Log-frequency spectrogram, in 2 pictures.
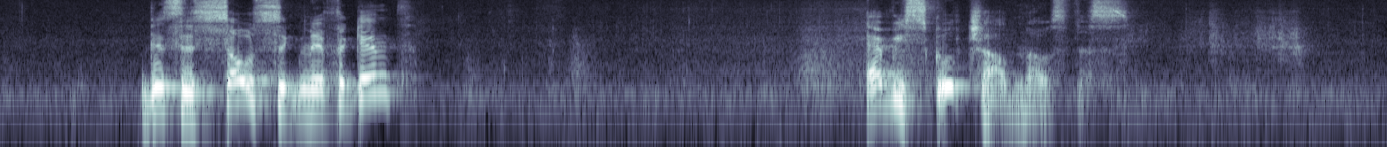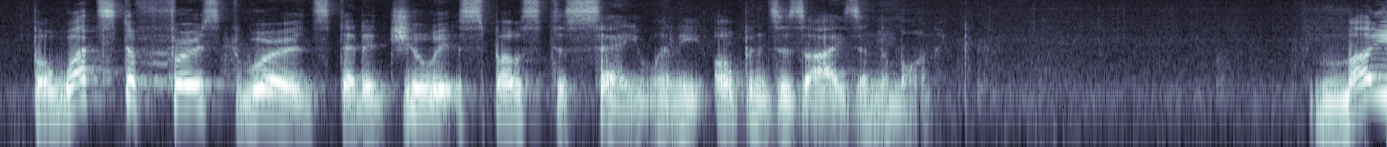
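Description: An older man speaks calmly and close by, in short bursts.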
